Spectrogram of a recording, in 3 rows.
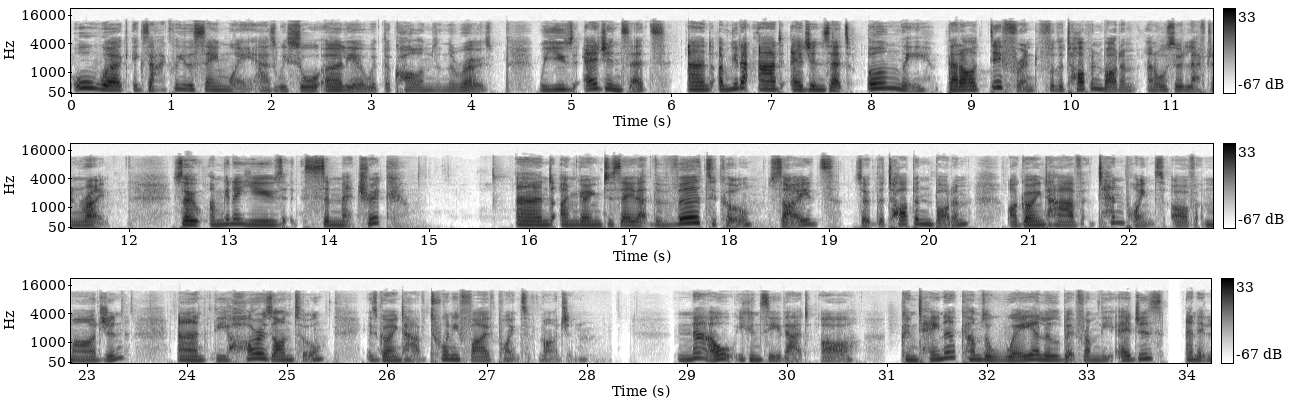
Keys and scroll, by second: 2.4 Return, 13.1 Return, 22.9 Return, 25.9 Return.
